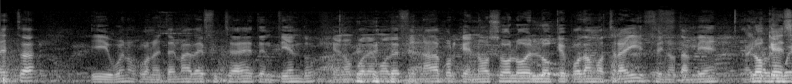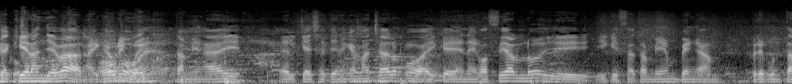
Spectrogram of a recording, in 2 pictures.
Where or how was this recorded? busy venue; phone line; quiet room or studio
busy venue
